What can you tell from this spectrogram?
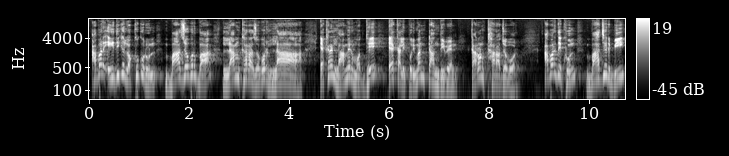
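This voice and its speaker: A man's voice: sits high, a bit bright. A man teaching Quran recitation rules step by step, drilling letter sounds in a sing-song, teacherly way. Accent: Bangladeshi Bengali. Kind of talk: step-by-step lesson.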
